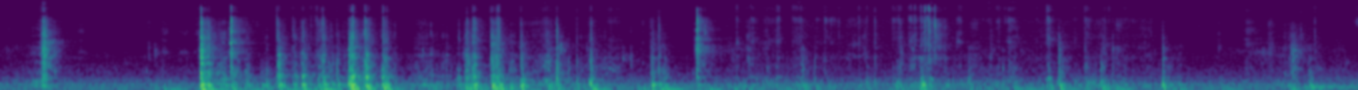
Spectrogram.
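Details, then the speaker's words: Cuisinart Food Spiralizer cutting a russet potato with the holder on a spiky setting: irregular crunching and scraping bursts as the crank turns, with no steady cutting. The potato won't advance and the blade just chews through it; the wrong holder setting jams it. "so this is what's going on the potato is not moving which it said keep it in a vertical position and it's just kind of like chewing through"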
